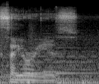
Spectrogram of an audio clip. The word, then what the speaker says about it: Sayori: aimlessly cheery like surgeries say it like Sai aureus it's sincere and bittersweet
